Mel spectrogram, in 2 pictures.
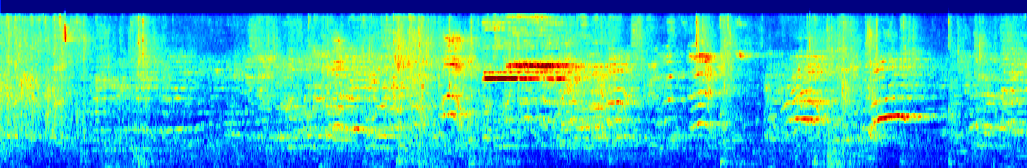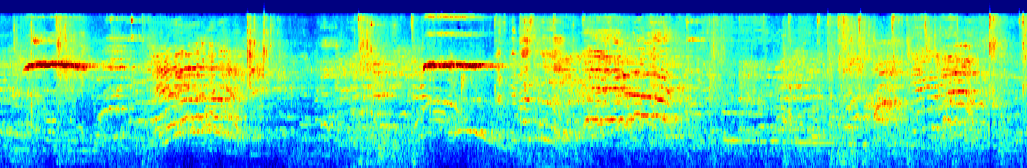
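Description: Young women chatter and call out across a large echoing hall.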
